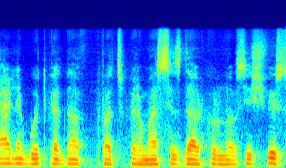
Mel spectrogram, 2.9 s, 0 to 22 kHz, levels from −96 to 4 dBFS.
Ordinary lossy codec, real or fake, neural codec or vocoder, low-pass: Opus, 64 kbps; fake; codec, 16 kHz in and 24 kHz out, 0.6 kbps, FocalCodec, streaming, 4096 codes; 10.8 kHz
